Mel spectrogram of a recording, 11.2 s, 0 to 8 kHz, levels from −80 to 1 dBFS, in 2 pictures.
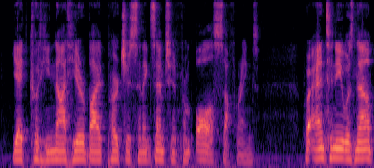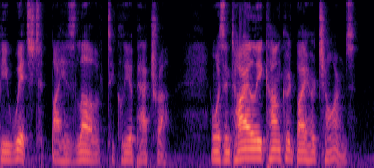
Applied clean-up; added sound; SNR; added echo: none; none; none; none.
